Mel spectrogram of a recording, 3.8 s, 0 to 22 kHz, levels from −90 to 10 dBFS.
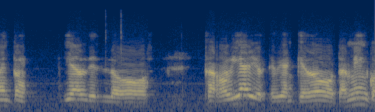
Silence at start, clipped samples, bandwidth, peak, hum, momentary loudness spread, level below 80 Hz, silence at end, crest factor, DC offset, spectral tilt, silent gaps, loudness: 0 s; under 0.1%; 14.5 kHz; -6 dBFS; none; 10 LU; -68 dBFS; 0 s; 18 dB; under 0.1%; -2 dB/octave; none; -22 LUFS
